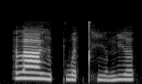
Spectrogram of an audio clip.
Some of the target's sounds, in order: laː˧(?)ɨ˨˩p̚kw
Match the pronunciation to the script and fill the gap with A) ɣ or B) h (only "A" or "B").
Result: A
